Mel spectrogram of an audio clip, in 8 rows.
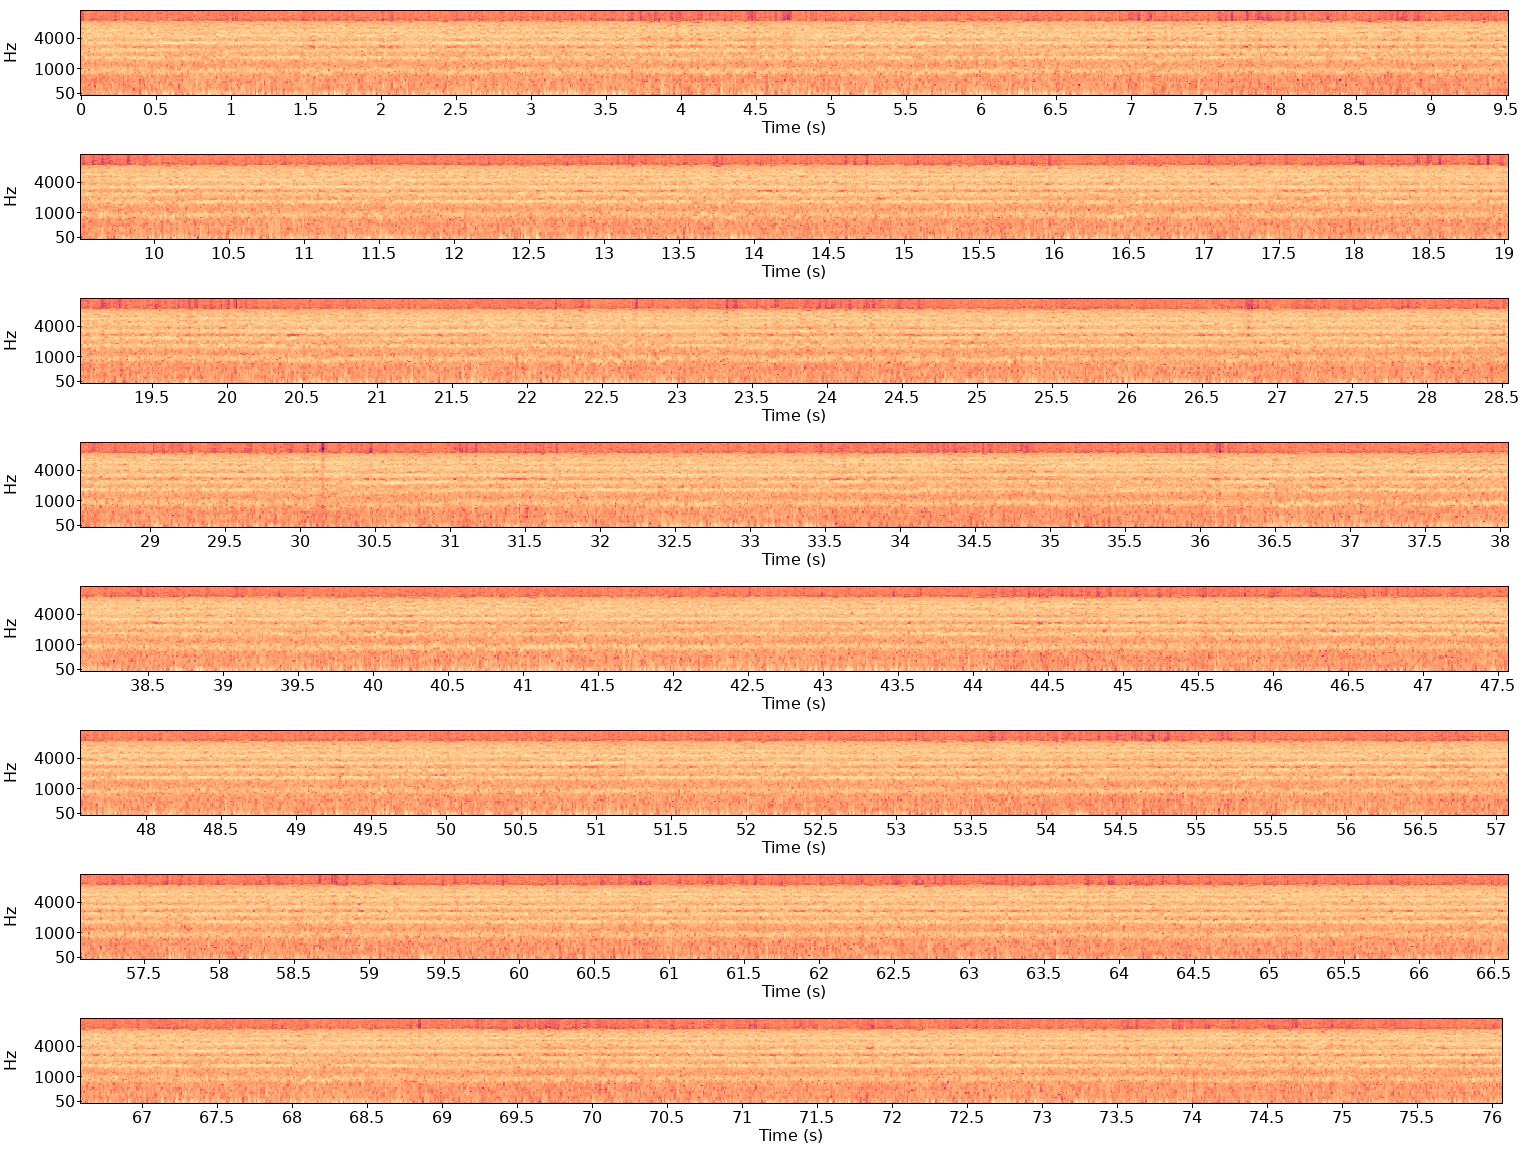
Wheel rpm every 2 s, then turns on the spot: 220, 220, 230, 220, 230, 230, 230, 230, 230, 230, 230, 230, 220, 230, 230, 210, 230, 220, 220, 220, 220, 220, 230, 230, 230, 230, 230, 230, 230, 230, 230, 230, 230, 230, 220, 230, 240, 230.
none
